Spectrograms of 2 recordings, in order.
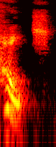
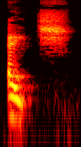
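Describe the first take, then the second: First: The letter name begins with a breathy h sound. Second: The letter name begins with a vowel, no h. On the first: The speaker calls it wrong. "English people will pronounce it with a H" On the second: The speaker calls it right. "But the actual letter"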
